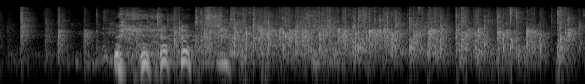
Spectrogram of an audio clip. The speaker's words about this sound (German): ich freue mich wirklich, heute hier zu sein. Danke noch einmal für den Applaus.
